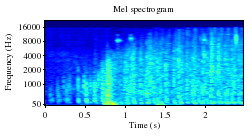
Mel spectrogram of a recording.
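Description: An M16 rifle fires in Battlefield 3, rapid rattling bursts of shots in a steady, fast rhythm, close and loud throughout with no talking.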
